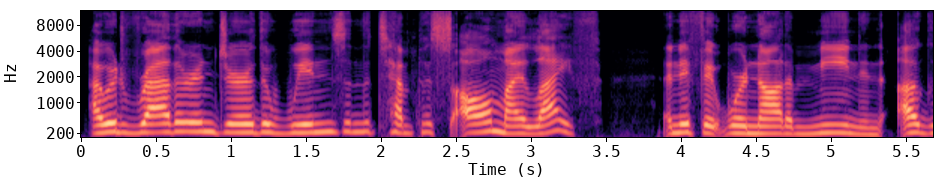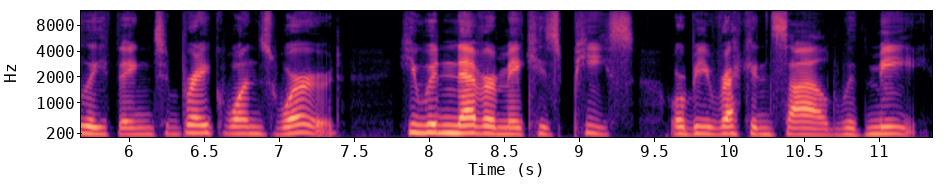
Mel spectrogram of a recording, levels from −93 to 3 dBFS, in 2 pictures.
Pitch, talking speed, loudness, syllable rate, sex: 195 Hz, 195 wpm, -18 LUFS, 4.8 syllables/s, female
